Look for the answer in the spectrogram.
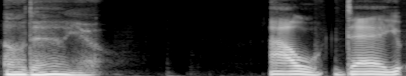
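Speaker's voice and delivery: low, slow, drawn-out reproach; hammed-up grave scolding; mock indignation. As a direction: stretch out each word in theatrical disgust. Repeats the outrage low and slow.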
